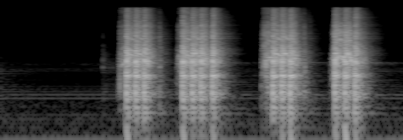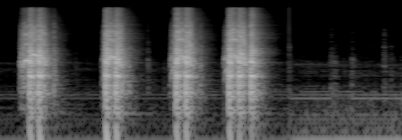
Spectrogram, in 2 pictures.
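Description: Motorized Hydro Strike Pulsar Pro gel blaster dry-firing eight quick shots, roughly one every two thirds of a second. Each shot is a short whirring burst of the motor and gearbox driving the piston.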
